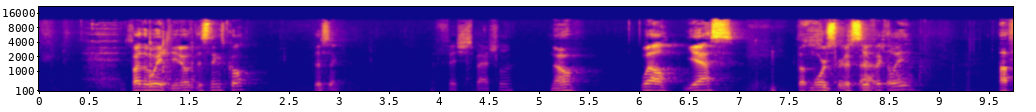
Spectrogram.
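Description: A man talks calmly and clearly, close by.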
